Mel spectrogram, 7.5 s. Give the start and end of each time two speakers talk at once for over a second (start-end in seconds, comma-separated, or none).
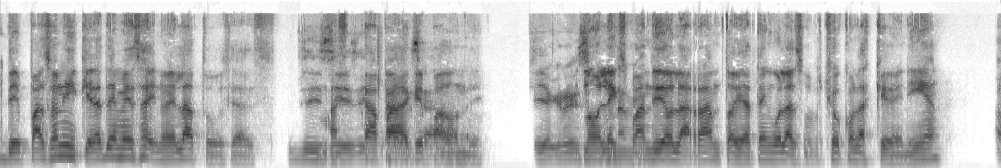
2.1-3.6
